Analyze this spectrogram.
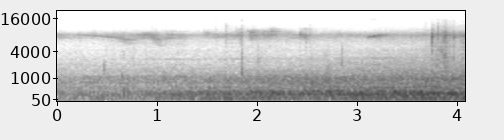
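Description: Liquid gurgles as a woman drinks from a bottle.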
